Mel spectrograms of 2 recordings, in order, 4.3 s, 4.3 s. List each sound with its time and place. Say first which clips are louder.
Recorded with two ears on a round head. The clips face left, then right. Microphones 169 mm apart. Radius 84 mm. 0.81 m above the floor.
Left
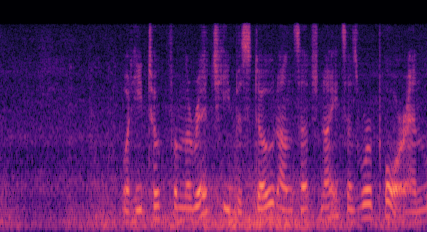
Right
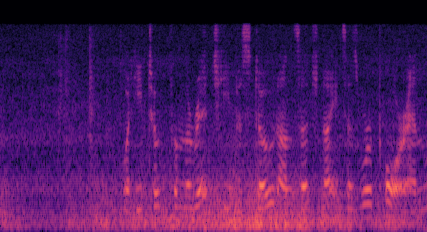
1.2 s a man speaking: left 8 dB; 55° left (ahead or behind)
